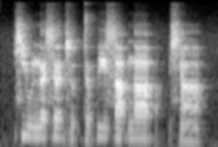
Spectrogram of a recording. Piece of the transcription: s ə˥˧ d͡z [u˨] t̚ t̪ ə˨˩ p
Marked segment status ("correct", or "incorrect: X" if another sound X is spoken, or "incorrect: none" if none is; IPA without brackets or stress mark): correct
